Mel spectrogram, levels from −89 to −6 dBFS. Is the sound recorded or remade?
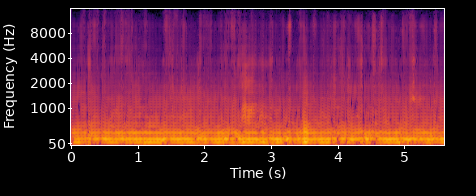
remade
